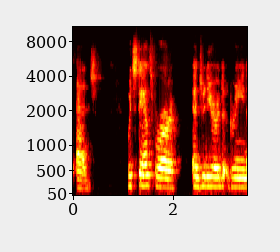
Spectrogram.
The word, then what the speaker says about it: EGE: it to your device e g e this is what some people call us but it's actually pronounced edge which stands for engineered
